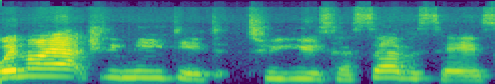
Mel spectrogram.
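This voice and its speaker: A woman's animated tone in a southern English accent, with ordinary pitch variation. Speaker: digital marketing consultant. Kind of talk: live broadcast presentation. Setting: live stream. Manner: fast.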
